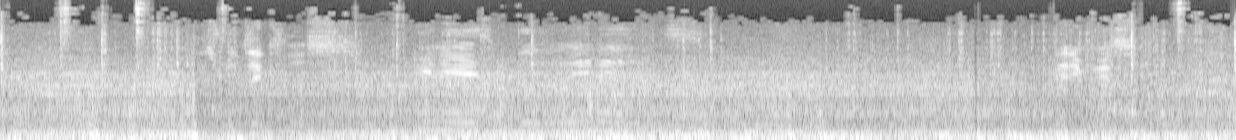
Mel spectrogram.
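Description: Steady low rumble of road and engine noise heard from inside a moving car's cabin.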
